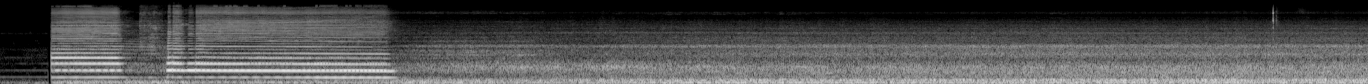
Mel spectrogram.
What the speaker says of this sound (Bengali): একদম ঘন কুয়াশার কারণে কিন্তু ট্রেন চলাচলও করছে লাইট জ্বালিয়ে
